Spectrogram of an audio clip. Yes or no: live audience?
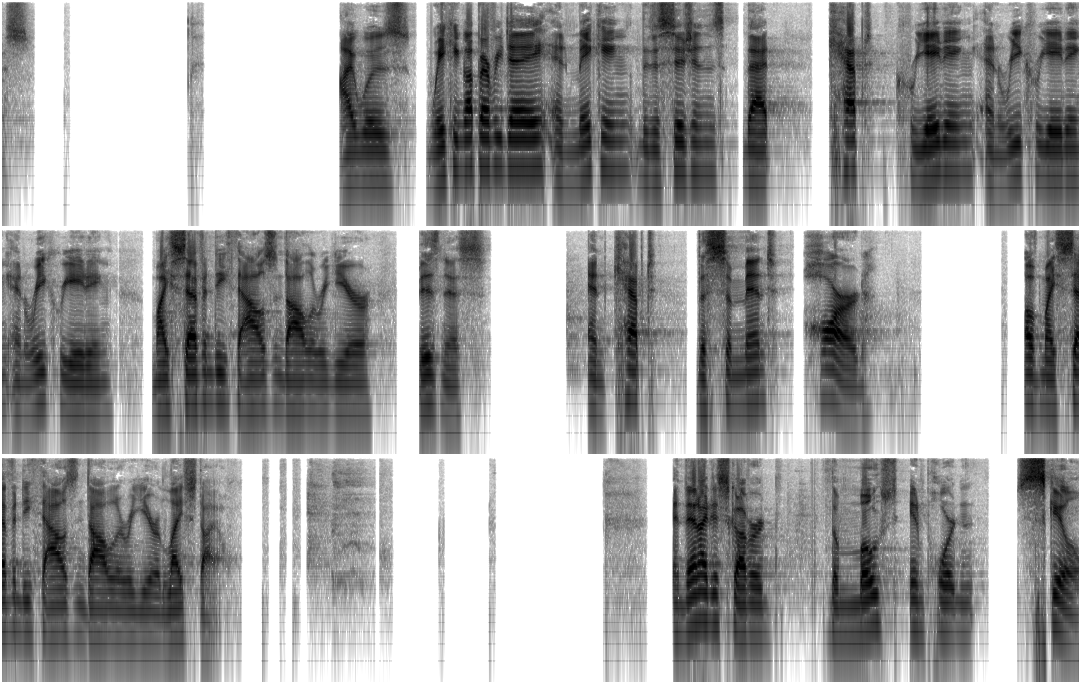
yes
